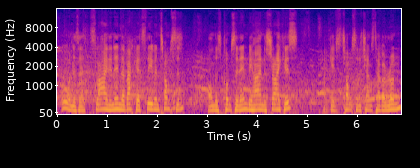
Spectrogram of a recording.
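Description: A man at a very fast pace and high pitch, animated in tone, dry with no echo, crowd noise in the background. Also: ordinary pitch variation. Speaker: football commentator. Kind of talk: live football commentary. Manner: fast, animated play-by-play, rising excitement at chances.

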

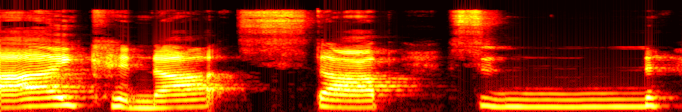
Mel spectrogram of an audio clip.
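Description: A woman puts on a character voice that is nasal, fairly high and flat, monotone in intonation.

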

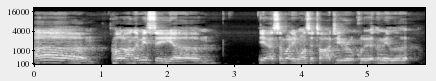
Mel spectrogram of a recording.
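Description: A man with an American accent at a moderate pace, with ordinary pitch variation, very even loudness and audible room echo. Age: 30s. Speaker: live streamer. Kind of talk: trash-talk live stream battle. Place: home room. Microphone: phone near.

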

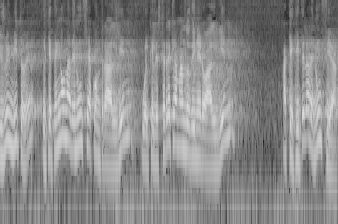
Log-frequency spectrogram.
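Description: A man's high-pitched voice at a fairly quick pace, full of big pitch swings

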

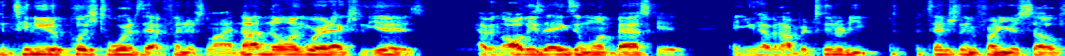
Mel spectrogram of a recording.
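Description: A man with an American accent speaks very fast in a dark, mellow, somewhat breathy tone and a flat monotone. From Indiana. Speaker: podcast host and basketball player; podcast host. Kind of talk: casual chat. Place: home room. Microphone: handheld.

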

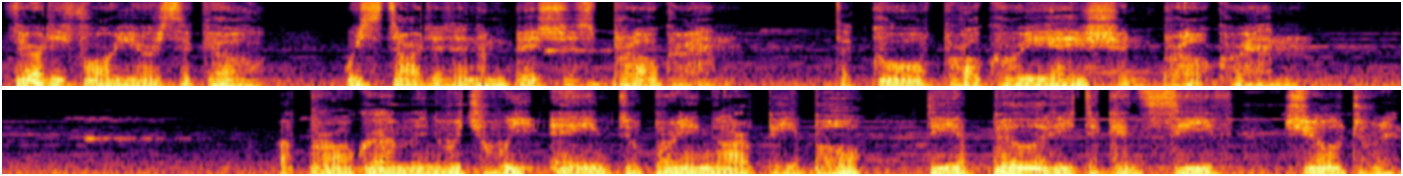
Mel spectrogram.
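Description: Loud music plays behind a man doing a fairly low-pitched, put-on character voice. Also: fairly slow pace. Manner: grandiose, preachy.

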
